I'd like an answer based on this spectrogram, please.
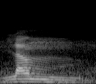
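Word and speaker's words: लं: ल और म जब कहेंगे तो ल जल्दी कह के म को खींचना है।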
